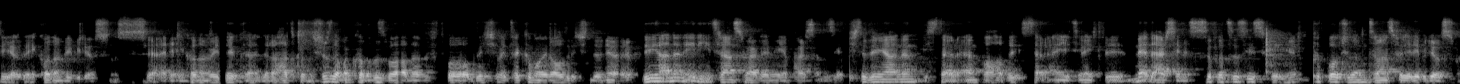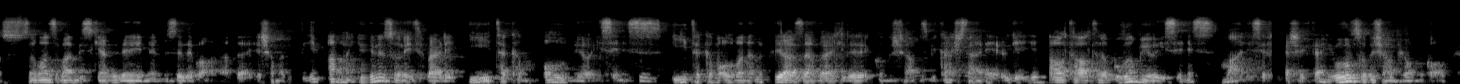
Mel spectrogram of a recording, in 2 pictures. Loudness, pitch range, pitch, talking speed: -26 LUFS, 90-115 Hz, 95 Hz, 170 wpm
